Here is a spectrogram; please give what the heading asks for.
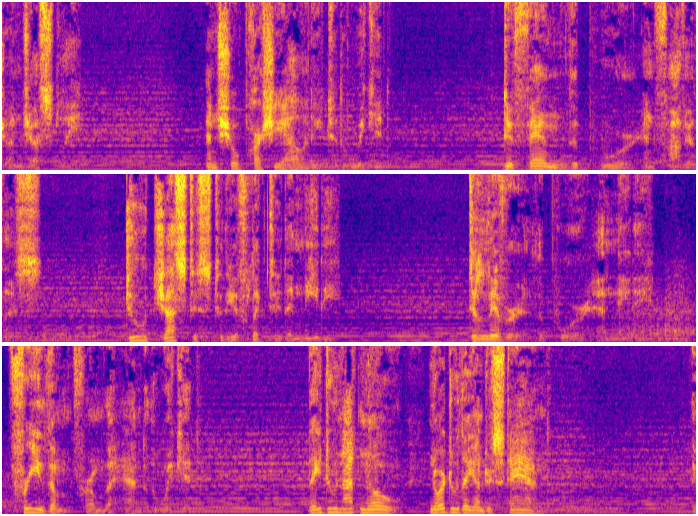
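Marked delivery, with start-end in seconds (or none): none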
